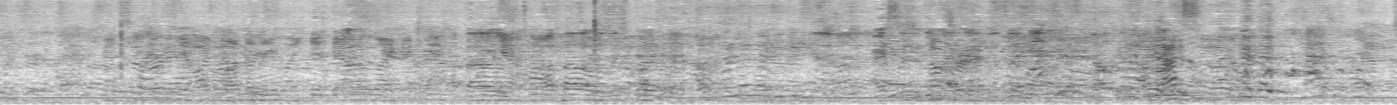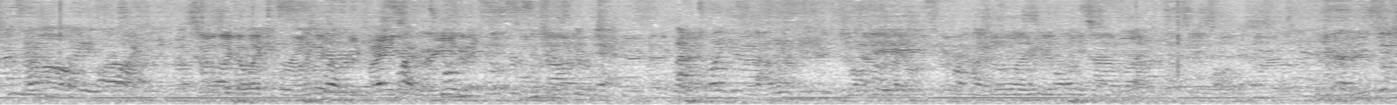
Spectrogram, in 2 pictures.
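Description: Playing cards slap softly onto a cloth mat.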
